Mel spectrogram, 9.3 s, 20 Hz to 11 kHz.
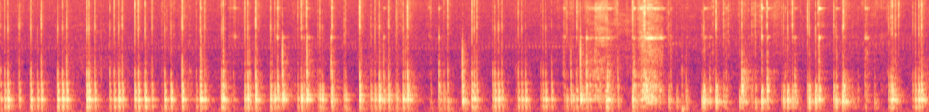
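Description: Long painted nails tap rapidly on the outer wall and rim of a small, hollow, yellow, ribbed, glazed ceramic paint cup that stands upright and empty. The taps are quick, dry clicks with a hollow tone centred near 400 Hz, and each fades almost instantly. A brief brighter, rougher stretch appears partway through.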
